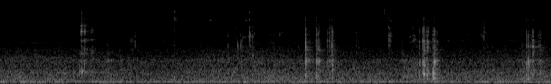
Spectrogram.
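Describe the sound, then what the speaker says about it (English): Someone chews ice, mouth open: a few sharp crunches scattered over several seconds, close and moderately loud, between quieter moments of soft chewing, with no speech. "I'm sorry for chewing with my mouth open."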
